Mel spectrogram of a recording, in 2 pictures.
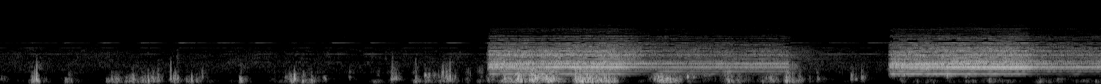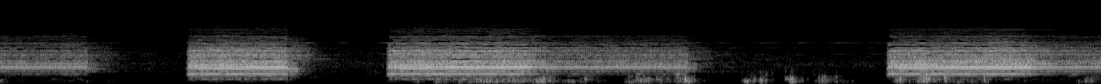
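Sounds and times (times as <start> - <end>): train horn blasts: 4.9 - 8.2, 8.9 - 12.2, 12.9 - 14.2, 14.9 - 18.2, 19.9 - 22.0.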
